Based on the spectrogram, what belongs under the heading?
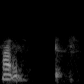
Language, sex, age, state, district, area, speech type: Odia, male, 18-30, Odisha, Sambalpur, rural, conversation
